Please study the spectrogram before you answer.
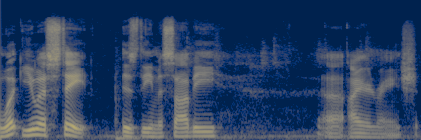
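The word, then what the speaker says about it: Mesabi: u.s state is the masabi uh iron range i don't know if i'm pronouncing that correctly it's m-e yes it's miss misabi m-e-s-a-b-i i'm locked in with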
